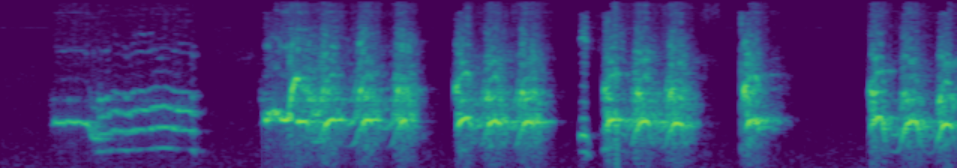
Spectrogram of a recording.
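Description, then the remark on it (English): A pet dog gives a drawn-out, wavering whine, then breaks into loud, rapid barks and yips in several clustered bursts separated by short pauses, reacting to another dog outside. “And oh, my God, my dogs.”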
